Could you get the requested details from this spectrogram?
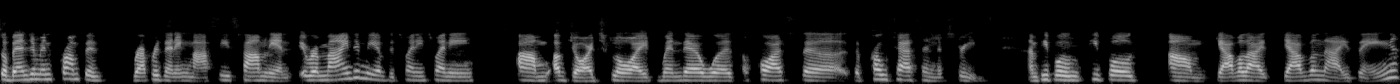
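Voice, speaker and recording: A woman with a Bahamian accent speaks at a moderate pace and medium pitch, with ordinary pitch variation and big swings in loudness. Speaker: news show host moderating panel. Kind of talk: news discussion panel.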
